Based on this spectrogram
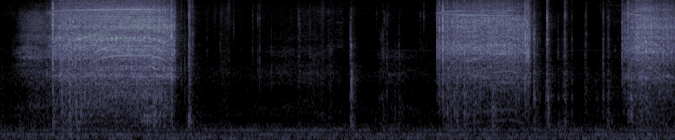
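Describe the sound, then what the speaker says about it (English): A power drill drives screws while a streaming rig is assembled: two long whirring runs and a shorter one at the end, separated by quiet stretches with small clicks and handling noises. "A drill is highly recommended because otherwise you're gonna be turning a lot of stuff."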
